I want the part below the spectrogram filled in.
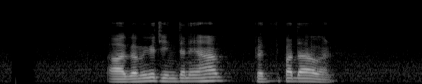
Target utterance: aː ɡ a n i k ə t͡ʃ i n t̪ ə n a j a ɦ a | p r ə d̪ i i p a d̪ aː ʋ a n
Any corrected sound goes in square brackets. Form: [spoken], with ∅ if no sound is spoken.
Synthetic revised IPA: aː ɡ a [m] i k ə t͡ʃ i n t̪ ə n [ə] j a ɦ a | p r ə [t̪] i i p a d̪ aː ʋ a n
